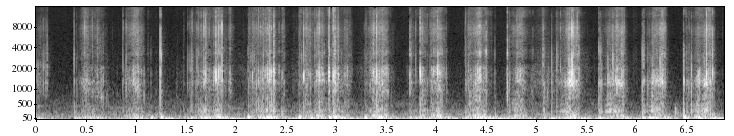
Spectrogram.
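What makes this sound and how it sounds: Long nails scratch across the front face of a flat, hollow yellow case covered in textured faux leather. The result is a steady run of rapid, dry rasping strokes with bright scratchy texture over a low hollow rumble.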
